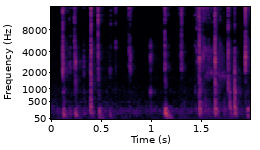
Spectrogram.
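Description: Code being typed on a computer keyboard, a quiet, close run of irregular key clicks at a brisk pace with no voices.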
